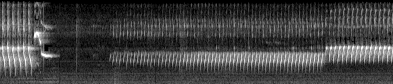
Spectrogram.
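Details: Canary song for stimulating breeding and tutoring young birds: a brief high trill, a quiet pause, then a long, steady rolling trill that grows louder and jumps to a higher pitch near the end.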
